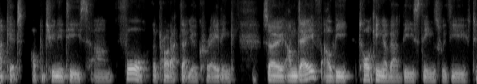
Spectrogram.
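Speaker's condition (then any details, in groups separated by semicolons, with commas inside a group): No condition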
